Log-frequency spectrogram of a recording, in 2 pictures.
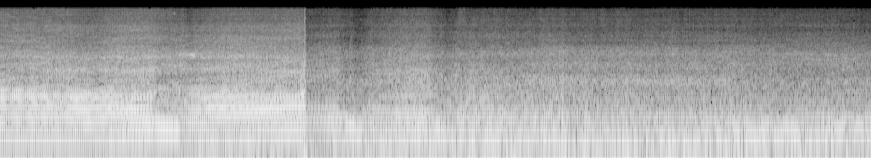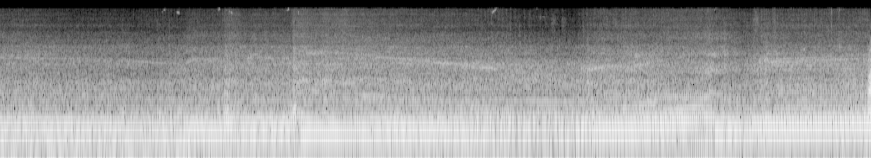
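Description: V-twin cruiser motorcycle engine heard from the rider's seat, pulling away with its pitch rising and dropping through several gear changes in the first few seconds, then running steadily at road speed with gentler rises and falls.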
